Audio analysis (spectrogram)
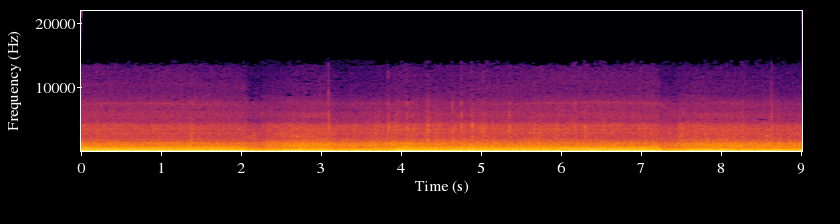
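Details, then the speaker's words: Semi truck diesel coming into the lot in a normal downshift sequence: a deep rumble rises on each throttle blip, then settles as each lower gear goes in, with the brake covered by the left foot; smooth, healthy downshifts. "so all right guys that was pretty much the uh down shifting sequence coming into the lot here"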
